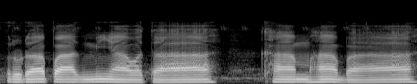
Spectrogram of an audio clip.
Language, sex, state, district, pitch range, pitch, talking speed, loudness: Bhojpuri, male, Uttar Pradesh, Ghazipur, 110-120 Hz, 115 Hz, 85 wpm, -15 LUFS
